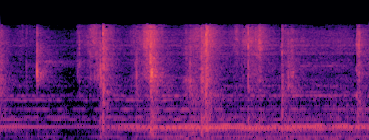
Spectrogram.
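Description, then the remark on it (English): A deck of cards is shuffled, with a run of crisp, papery riffling bursts spread over a few seconds, over a steady low background hum. No one speaks. “You know these cards, y'all, by now.”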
